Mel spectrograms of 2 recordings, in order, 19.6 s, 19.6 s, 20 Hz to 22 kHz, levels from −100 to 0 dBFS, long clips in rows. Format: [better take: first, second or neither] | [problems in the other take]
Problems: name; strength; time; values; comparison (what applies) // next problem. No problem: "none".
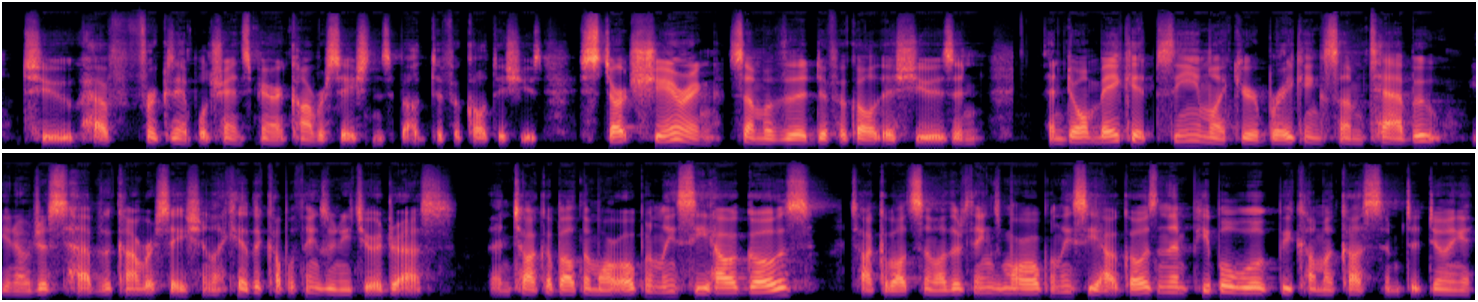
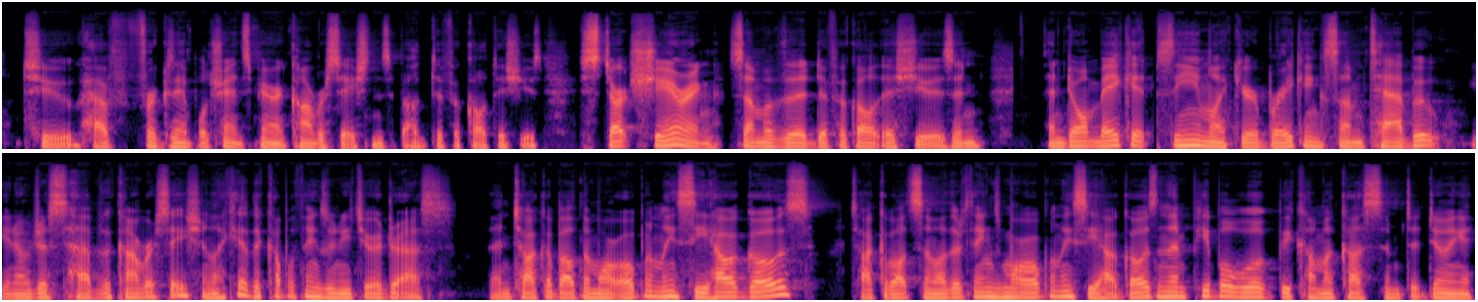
second | thin; very; fading below 350 Hz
